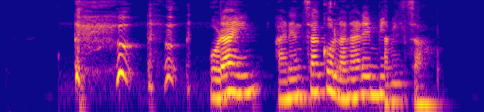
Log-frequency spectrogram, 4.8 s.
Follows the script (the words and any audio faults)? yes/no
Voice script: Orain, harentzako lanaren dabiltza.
no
